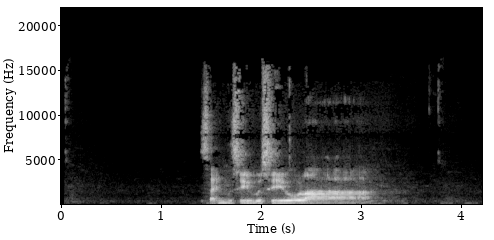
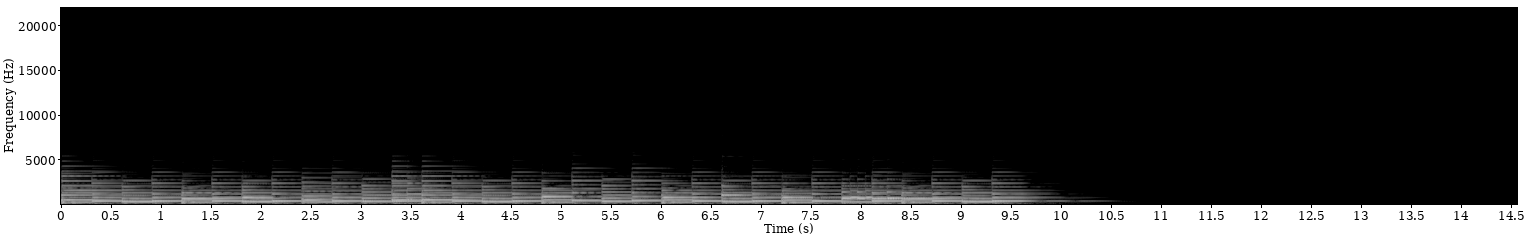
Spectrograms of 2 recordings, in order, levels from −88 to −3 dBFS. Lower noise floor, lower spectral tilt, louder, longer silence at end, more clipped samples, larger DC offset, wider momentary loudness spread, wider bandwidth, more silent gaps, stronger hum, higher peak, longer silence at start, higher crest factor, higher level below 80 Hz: second, -67 dBFS vs under -90 dBFS; second, -3 dB/octave vs -5.5 dB/octave; first, -18 LUFS vs -34 LUFS; second, 1.1 s vs 4.5 s; neither; neither; first, 13 LU vs 3 LU; first, 16 kHz vs 5.2 kHz; neither; neither; first, -2 dBFS vs -20 dBFS; first, 1.4 s vs 0 s; about the same, 20 dB vs 16 dB; about the same, -64 dBFS vs -68 dBFS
